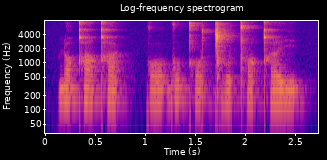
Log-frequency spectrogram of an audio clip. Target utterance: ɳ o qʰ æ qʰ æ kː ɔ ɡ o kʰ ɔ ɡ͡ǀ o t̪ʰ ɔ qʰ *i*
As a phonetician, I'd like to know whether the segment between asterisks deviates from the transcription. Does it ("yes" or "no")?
no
